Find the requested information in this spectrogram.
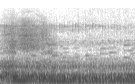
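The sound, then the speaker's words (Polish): A neighbour's motorcycle engine rumbles steadily outside, a low droning idle with a slight rise early on, with no talking over it. “Ten odgłos, który być może słychać, to motocykl sąsiada, jak żeby ktoś był ciekawy za drzwiami.”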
